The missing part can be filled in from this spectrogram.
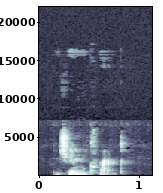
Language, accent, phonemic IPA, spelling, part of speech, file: English, Southern England, /ˈd͡ʒɪmkɹæk/, gimcrack, adjective / noun / verb, LL-Q1860 (eng)-gimcrack.wav
- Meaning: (adjective) Showy but of poor quality; worthless; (noun) Something showy but worthless; a bauble or gimmick; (verb) To put together quickly and without much care; to bodge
